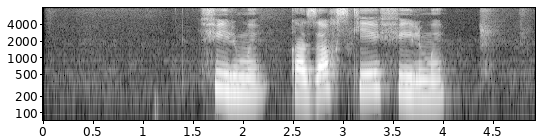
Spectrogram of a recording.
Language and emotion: Russian, neutral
